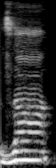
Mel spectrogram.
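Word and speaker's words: جَ: অর্থাৎ জিমের উচ্চারণটা কি হবে? একটু শক্ত করে হবে। এর আগে আমরা হরফ পড়ে আসি ঝা, ওইটা হালকা করেছিল। তো জিমটা একটু জিহ্বার মধ্যখান থেকে আপনাদেরকে একটু শক্ত করে উচ্চারণ করতে হবে।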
